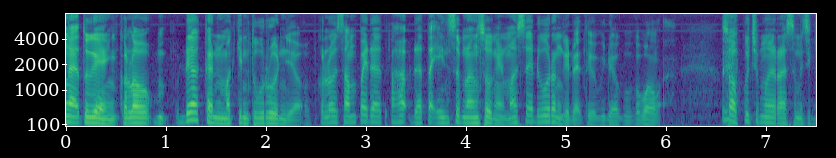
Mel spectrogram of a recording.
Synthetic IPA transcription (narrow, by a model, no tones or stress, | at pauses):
ŋat̪uɡaŋkalawdiəakanmakɪnt̪uɾʊnd͡ʒa̰kalawsampajdat̪aɦap̚dat̪ainsəmlaŋsʊŋanmasaadaoɾaŋɡənaʔt̪ufideokukabalmaʔ | soakut͡ʃumaɾasamat͡ʃaŋɡ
